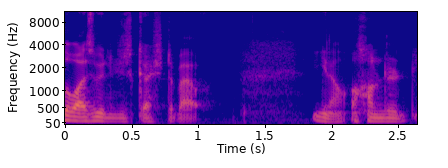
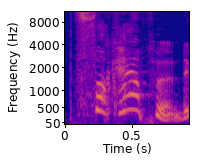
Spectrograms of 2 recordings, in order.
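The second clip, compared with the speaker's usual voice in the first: retold confusion. Watching the movie, baffled, high disbelieving outburst. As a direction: blurt it out in disbelief. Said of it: "I was watching it like".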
